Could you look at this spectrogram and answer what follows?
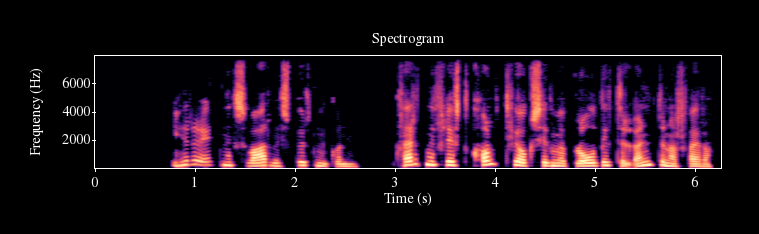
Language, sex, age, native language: Icelandic, female, 40-49, Icelandic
